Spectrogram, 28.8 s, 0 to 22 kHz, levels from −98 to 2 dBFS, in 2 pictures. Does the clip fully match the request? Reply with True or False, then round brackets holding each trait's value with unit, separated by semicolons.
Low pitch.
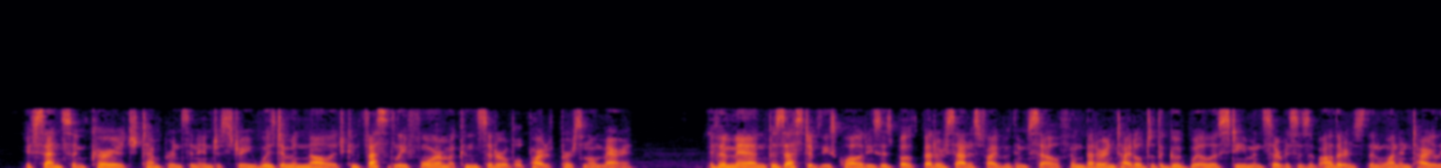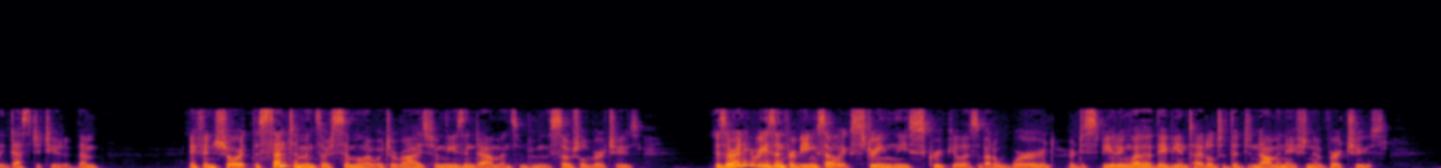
False (180 Hz)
